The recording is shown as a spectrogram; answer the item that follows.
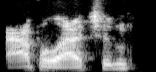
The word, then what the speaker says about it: Appalachian: Mountains and for any anyone that thinks that that's not how you pronounce it that's take special notes it's appalachin because if you say it any other way in West Virginia when you're here in May you're gonna get corrected so um we we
